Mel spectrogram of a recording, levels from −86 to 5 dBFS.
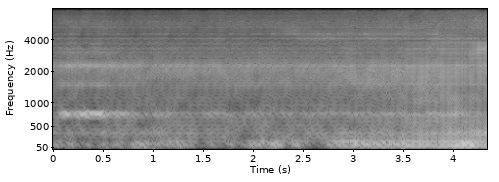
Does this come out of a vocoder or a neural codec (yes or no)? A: yes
